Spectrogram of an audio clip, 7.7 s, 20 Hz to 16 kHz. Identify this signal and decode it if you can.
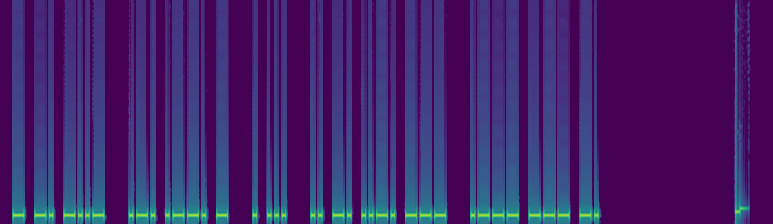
Morse code, heard as a keyed tone, about 33 wpm, 700 Hz. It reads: TNX RPT ES INFO JON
